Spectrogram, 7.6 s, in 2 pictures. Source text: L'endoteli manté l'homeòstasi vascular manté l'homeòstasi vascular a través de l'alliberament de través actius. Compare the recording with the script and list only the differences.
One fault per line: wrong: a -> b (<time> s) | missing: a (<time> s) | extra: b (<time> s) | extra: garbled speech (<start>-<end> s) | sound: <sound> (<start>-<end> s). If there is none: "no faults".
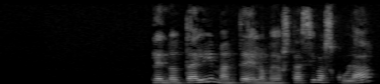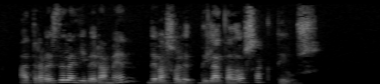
missing: manté l'homeòstasi vascular (3.7 s)
wrong: través -> vasodilatadors (5.5 s)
